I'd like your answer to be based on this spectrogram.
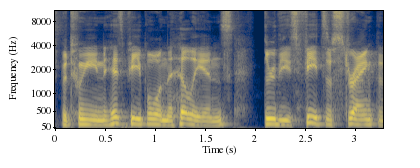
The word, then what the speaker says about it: Hylians: Is that how you pronounce the Hylians? – Hylians. Like helicopter.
